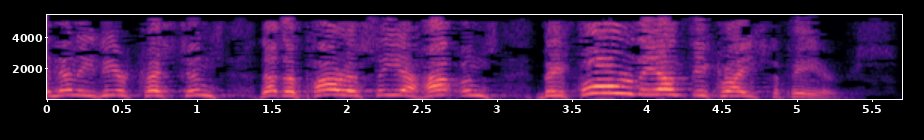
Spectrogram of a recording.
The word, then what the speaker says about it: parousia: It is the Greek word parousia.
